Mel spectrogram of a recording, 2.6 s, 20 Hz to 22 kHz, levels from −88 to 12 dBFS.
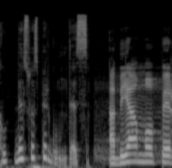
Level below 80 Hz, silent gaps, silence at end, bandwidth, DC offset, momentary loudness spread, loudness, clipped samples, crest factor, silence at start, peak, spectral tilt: -42 dBFS; none; 0 s; 15.5 kHz; under 0.1%; 8 LU; -29 LUFS; under 0.1%; 20 dB; 0 s; -8 dBFS; -4.5 dB/octave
